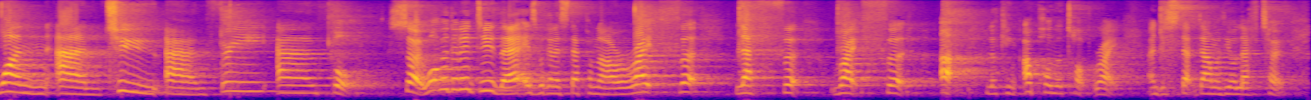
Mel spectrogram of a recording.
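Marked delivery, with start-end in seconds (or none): 0.0-3.7 slow, drawn-out counting of beats. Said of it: "the next move from here will go".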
